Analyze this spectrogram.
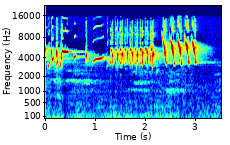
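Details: Goldfinch singing in 2023: high chirps open into a thin whistled note, then a fast even trill and a series of sharp, ringing downward-slurred notes, crisp and loud against a quiet background.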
